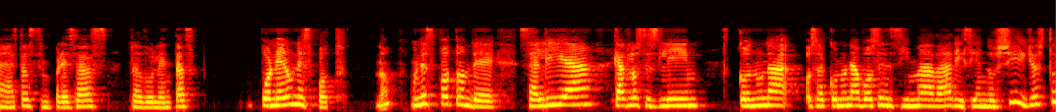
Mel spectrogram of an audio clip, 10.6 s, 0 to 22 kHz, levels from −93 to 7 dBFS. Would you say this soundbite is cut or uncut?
cut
